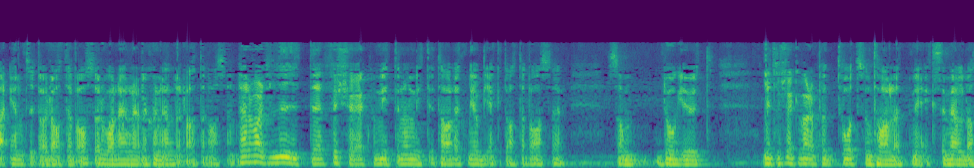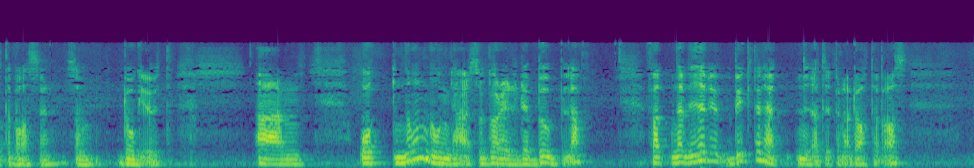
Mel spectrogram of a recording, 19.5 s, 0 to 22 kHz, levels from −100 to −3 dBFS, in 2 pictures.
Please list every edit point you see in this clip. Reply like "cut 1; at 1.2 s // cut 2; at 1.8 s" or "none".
cut 1; at 12.3 s // cut 2; at 13.7 s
